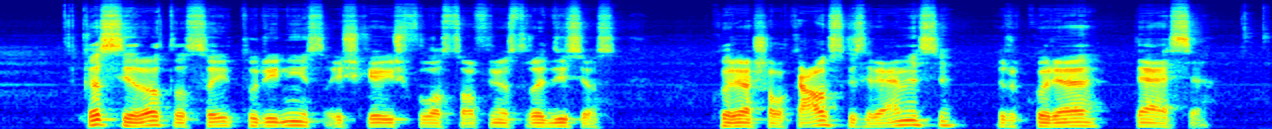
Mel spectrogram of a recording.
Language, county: Lithuanian, Šiauliai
